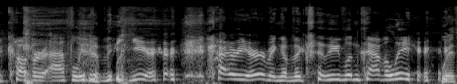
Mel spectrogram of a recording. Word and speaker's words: Kyrie Irving: But Kyrie Irving.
